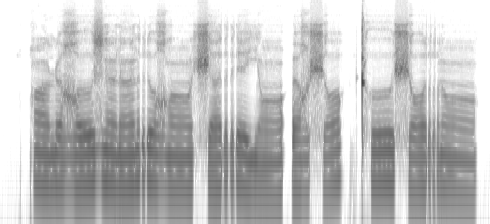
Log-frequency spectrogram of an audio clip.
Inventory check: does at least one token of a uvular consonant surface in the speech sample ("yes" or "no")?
yes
